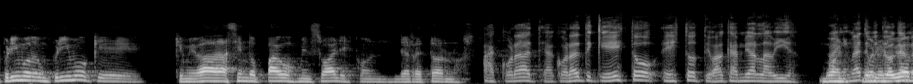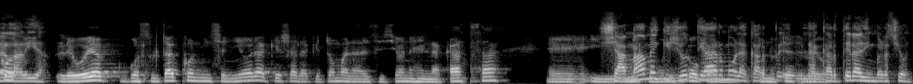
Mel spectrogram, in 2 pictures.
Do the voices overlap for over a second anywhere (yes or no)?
yes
